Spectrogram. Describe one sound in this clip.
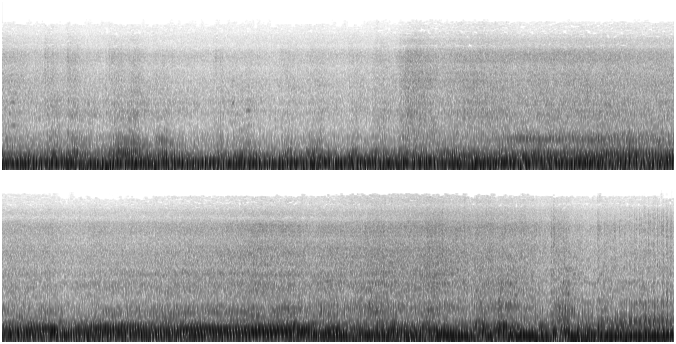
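An engine rumbles low and steady close by.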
